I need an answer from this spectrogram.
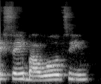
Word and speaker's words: Sebawoti: When I say Sebawoti, y'all may have heard Yahuwah say Sebaot or Sebawot, but I heard it pronounced in Bantu, and it's Sebawoti. So it started with the Tsvaoth, but it's Sebawoti.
